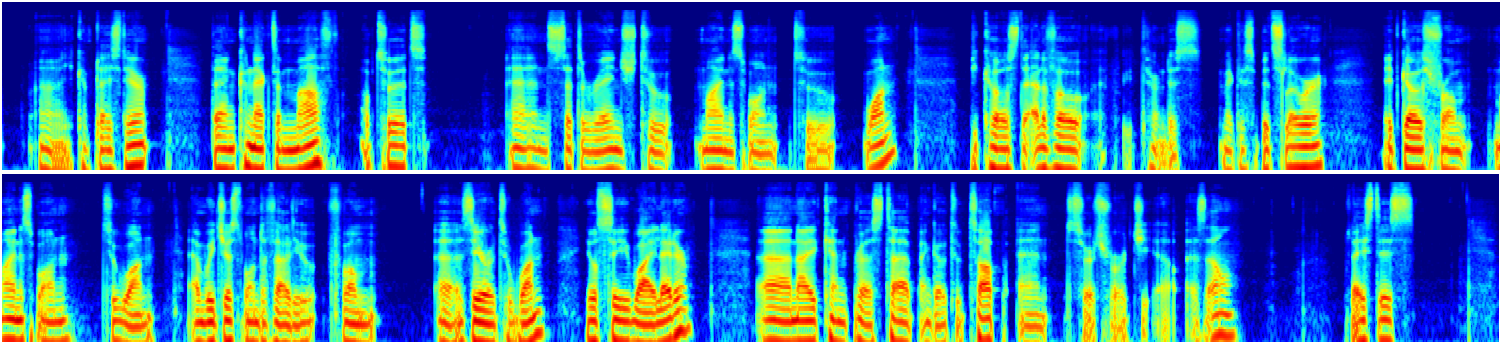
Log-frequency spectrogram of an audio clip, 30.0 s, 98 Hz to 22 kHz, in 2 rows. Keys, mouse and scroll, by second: 0.3 click, 0.6 drag, 0.9 click, 2.1-2.7 drag, 2.6 Tab, 2.9-3.6 typing, 4.2 drag, 4.7 drag, 4.9 click, 5.6-8.4 drag, 9.7 middle click, 10.0-10.3 drag, 10.8 click, 13.1-14.9 drag, 14.9 space, 16.6-17.8 drag, 20.3 typing, 20.4-22.1 drag, 22.1 middle click, 22.6-23.2 drag, 22.6 typing, 23.5 Tab, 24.2 drag, 25.2-26.7 typing, 27.5 click, 29.1-29.9 drag.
